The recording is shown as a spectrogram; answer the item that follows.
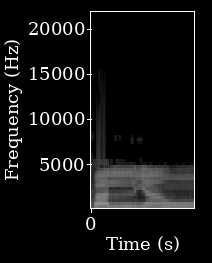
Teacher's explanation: Fal yang duril. Ya, jadi tebalkan lagi suara gunahnya, gunah pada ikhfa nun mati ketemu dha. Falyau yau gunahnya tebal.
